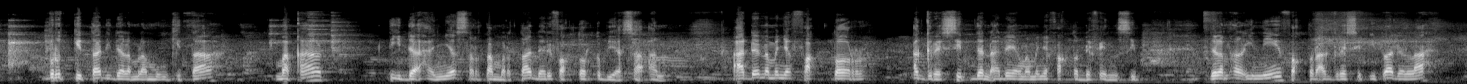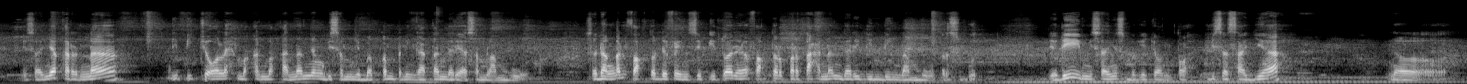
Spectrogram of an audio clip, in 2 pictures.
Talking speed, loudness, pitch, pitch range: 125 wpm, -16 LUFS, 120 Hz, 110-130 Hz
